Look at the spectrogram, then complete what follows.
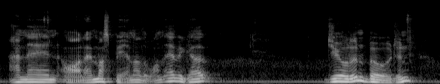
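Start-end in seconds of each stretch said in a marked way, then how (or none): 3.2-4.1 loud, awful fake Swedish accent. Reading out route names, the speaker tries a terrible swedish accent. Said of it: "that was my terrible Swedish accent".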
